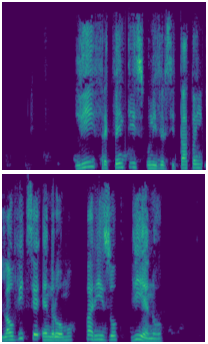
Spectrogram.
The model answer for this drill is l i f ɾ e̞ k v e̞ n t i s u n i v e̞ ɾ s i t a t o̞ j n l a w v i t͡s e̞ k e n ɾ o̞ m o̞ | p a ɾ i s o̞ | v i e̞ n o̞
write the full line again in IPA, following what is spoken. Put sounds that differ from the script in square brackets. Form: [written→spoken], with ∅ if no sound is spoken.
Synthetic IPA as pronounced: l i f ɾ e̞ k v e̞ n t i s u n i v e̞ ɾ s i t a t o̞ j n l a w v i t͡s e̞ [k→ʔ] e n ɾ o̞ m o̞ | p a ɾ i [s→z] o̞ | v i e̞ n o̞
